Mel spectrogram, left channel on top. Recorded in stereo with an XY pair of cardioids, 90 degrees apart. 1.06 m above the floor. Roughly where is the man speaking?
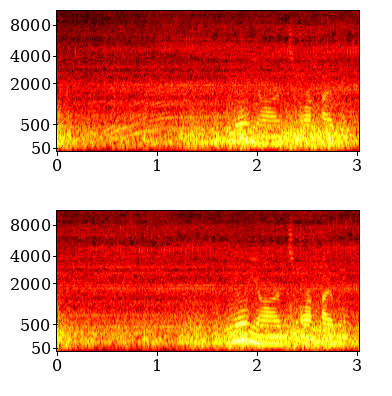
Ahead right.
